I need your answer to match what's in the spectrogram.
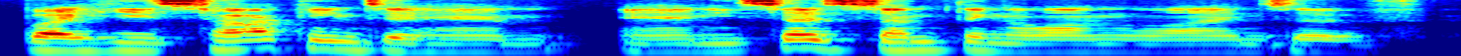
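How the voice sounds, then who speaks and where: Young male podcast host, mellow tone, rambling and upbeat, filler-heavy. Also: medium pitch, steady tone, moderate pace. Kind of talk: casual podcast chat.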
